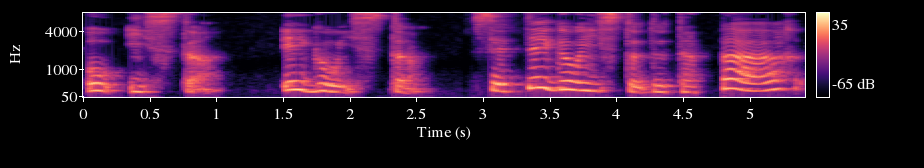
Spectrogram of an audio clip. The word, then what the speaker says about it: égoïste: If you remember well, when we have a tréma, that means that we have to pronounce that letter. If there were no tréma, I will say égoiste, égoiste, because OE is wa, égoiste.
